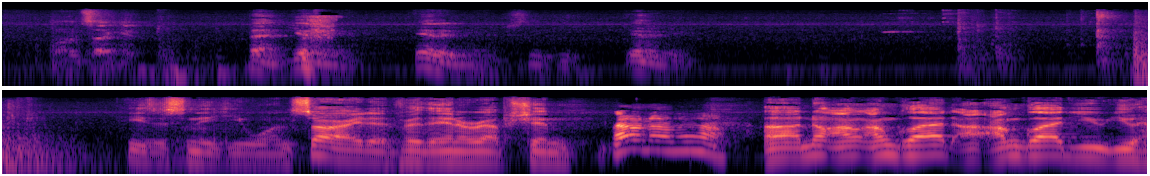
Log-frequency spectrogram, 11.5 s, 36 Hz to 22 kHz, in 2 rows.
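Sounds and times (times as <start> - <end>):
faint low hum: 0.0 - 11.4
speech: 0.4 - 3.6, 6.4 - 11.4
door pushed shut: 4.5 - 6.3.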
